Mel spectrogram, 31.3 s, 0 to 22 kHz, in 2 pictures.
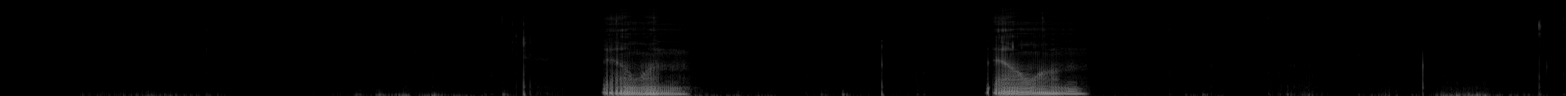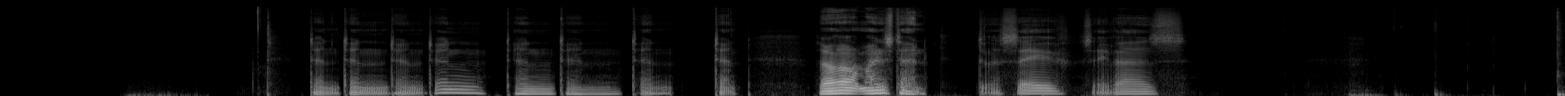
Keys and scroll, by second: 29.4 BackSpace, 29.8 3, 31.1 Return.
